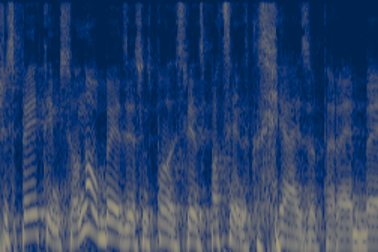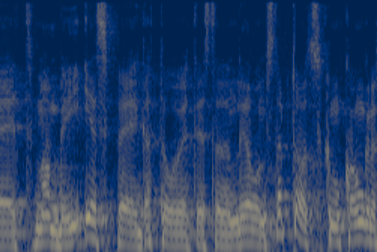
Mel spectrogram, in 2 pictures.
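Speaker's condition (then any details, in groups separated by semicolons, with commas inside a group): No condition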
